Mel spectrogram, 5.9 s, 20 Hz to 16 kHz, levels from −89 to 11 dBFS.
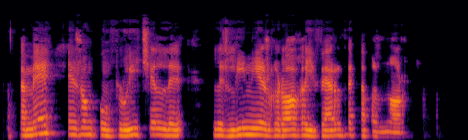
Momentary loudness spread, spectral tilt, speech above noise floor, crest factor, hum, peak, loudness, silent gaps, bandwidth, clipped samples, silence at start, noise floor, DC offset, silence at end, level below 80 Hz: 8 LU; -5.5 dB/octave; 49 dB; 18 dB; none; -2 dBFS; -19 LUFS; none; 9.6 kHz; under 0.1%; 0.1 s; -68 dBFS; under 0.1%; 0.8 s; -60 dBFS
